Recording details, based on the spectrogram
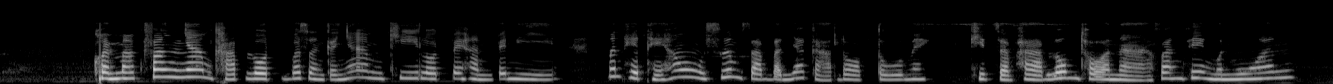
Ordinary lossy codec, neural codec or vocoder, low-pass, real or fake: none; none; 7.2 kHz; real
